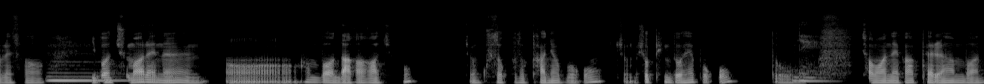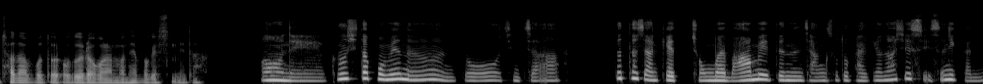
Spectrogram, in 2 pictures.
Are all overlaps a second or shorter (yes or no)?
yes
